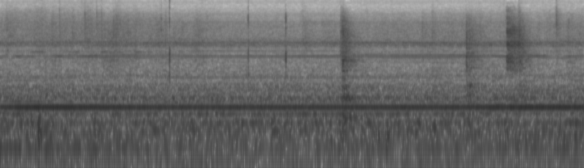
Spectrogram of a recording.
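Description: Steady electrical hum of an electric train car's on-board equipment, with one held mid-pitched tone. A few short hissing bursts come about five, seven and seven and a half seconds in.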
